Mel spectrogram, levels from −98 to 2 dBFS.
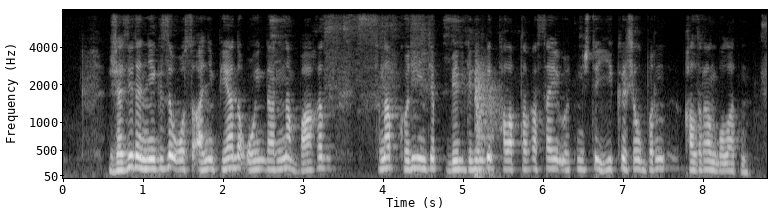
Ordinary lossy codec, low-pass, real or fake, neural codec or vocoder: none; 7.2 kHz; real; none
